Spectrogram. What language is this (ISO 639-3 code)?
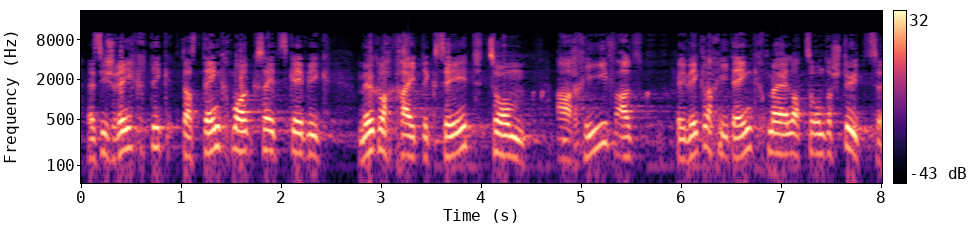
gsw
